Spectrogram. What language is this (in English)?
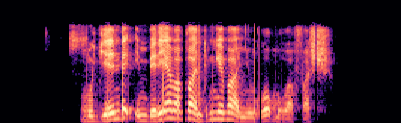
Kinyarwanda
